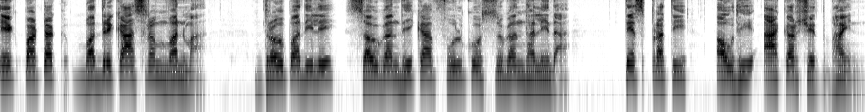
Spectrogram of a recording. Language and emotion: Nepali, neutral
